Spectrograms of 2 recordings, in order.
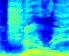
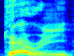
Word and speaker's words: Gerry: wrong to notice that the Jerry in gerrymander refers to a guy whose name was actually pronounced Gary because literally everything about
